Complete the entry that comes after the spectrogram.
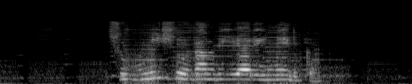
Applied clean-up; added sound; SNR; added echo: neural separator model SepFormer DNS4.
